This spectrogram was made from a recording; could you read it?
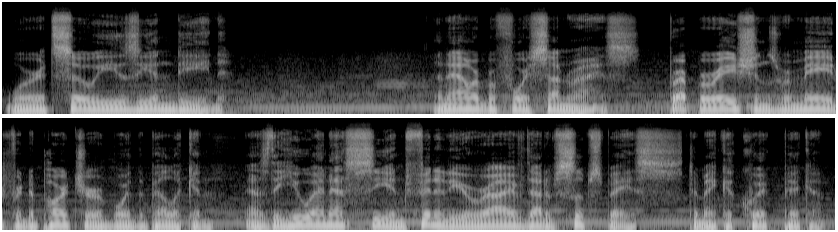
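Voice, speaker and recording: Casting: male narrator, deep voice, scripted science fiction storytelling with soft music underneath. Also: normal speed.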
